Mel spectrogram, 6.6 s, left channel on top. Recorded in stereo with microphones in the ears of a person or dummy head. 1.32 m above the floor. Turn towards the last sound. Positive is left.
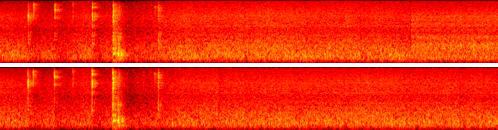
turn(degrees=-65)  # may be behind; listen again after turning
